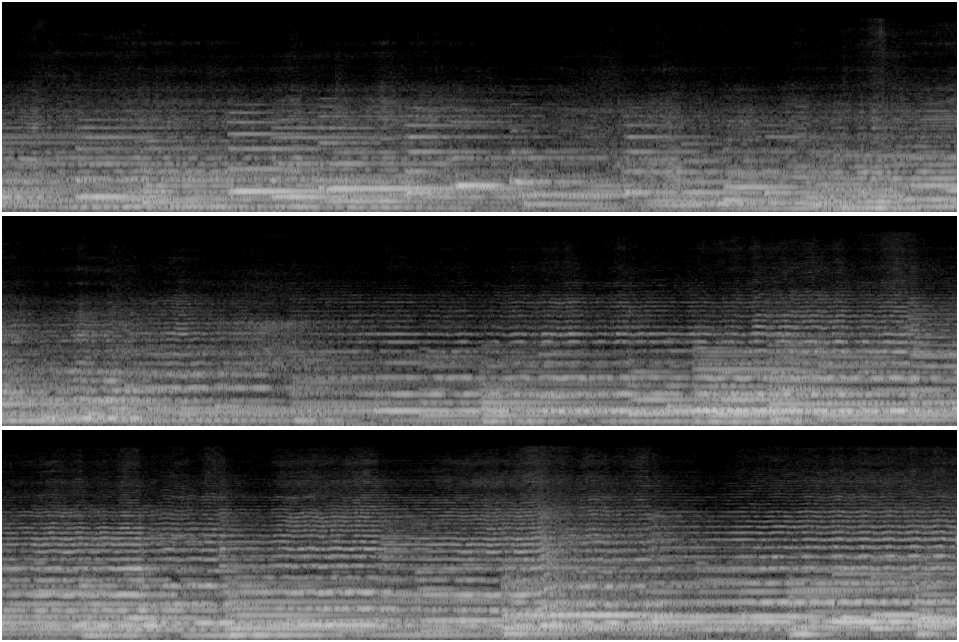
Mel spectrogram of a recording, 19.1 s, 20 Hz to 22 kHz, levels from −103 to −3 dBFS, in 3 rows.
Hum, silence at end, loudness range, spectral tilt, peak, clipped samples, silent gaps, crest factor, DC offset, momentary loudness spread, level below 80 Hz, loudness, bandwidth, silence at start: none; 0 s; 6 LU; -8.5 dB/octave; -16 dBFS; under 0.1%; none; 16 dB; under 0.1%; 10 LU; -58 dBFS; -34 LUFS; 9 kHz; 0 s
